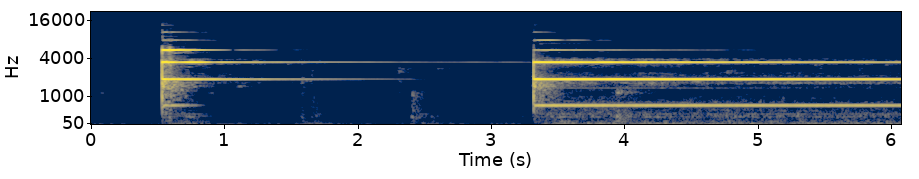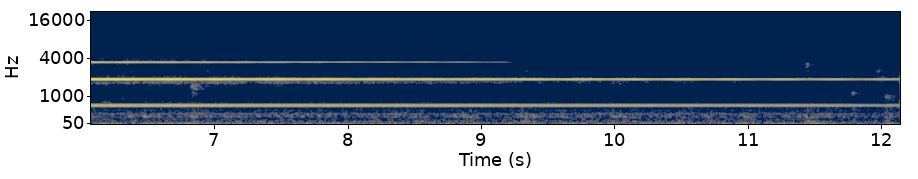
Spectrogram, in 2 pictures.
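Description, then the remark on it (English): A meditation bell is struck twice to conclude a meditation: a short first tap that fades quickly, then a fuller strike whose clear, sustained tone rings and slowly decays for several seconds amid quiet. “And we'll enjoy a sound of the bell to come to a conclusion of our meditation.”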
